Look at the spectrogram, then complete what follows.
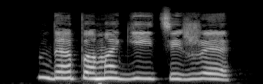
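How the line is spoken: Sobbing indignation. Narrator (Russian): всхлипывая, возмутилась Венди

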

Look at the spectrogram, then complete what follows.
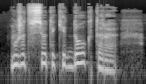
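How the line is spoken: Timid question. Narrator (Russian): робко поинтересовалась она

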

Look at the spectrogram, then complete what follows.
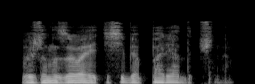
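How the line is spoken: Quiet. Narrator (Russian): тихо сказал Фондорин

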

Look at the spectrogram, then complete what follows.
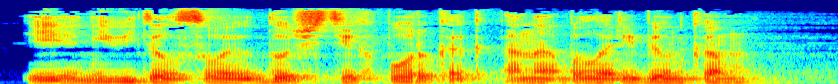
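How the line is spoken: Plain. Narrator (Russian): сказал Гриссом

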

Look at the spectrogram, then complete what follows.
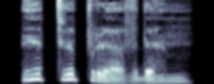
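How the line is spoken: Drawn-out drawl. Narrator (Russian): протянул Лист

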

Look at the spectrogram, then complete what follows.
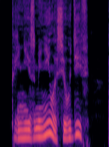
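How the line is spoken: Passionate whisper. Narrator (Russian): прошептал Каиафа, в порыве вспыхнувшей страсти

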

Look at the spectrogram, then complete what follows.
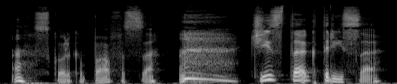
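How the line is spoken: Hoarse laugh. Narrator (Russian): хрипло рассмеялся Игнат

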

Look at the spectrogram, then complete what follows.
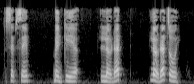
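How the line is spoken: Stammering. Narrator (Vietnamese): Văn Đường lắp bắp

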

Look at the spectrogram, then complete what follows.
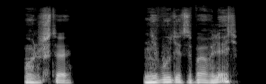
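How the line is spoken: Whisper. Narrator (Russian): прошептал Артемий

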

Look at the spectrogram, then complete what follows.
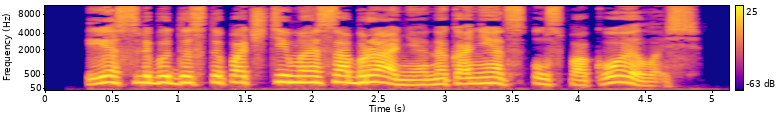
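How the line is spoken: Loud and clear over noise. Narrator (Russian): перекрывая гул, неожиданно громко и четко произнес Астариус

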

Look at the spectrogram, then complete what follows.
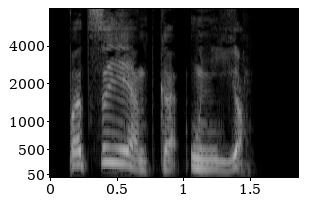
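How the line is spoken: Barking. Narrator (Russian): рявкнула остроносая

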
